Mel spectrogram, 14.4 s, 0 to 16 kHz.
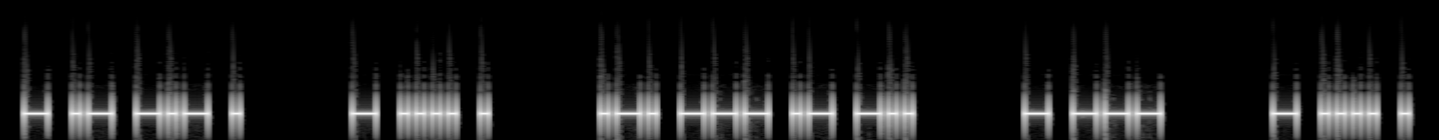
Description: Morse code, heard as a keyed tone, about 15 wpm, 700 Hz. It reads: TAKE THE ROAD TO THE
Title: 2x Word-Spacing - Sentences from Top 400 Words - 15wpm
